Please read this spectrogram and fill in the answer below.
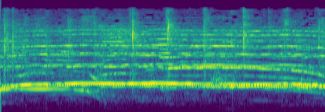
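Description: A long, high-pitched vocal whoop held on one steady pitch for about three seconds, sliding up at the start and dropping away at the end, over a few fainter voices in a hall.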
